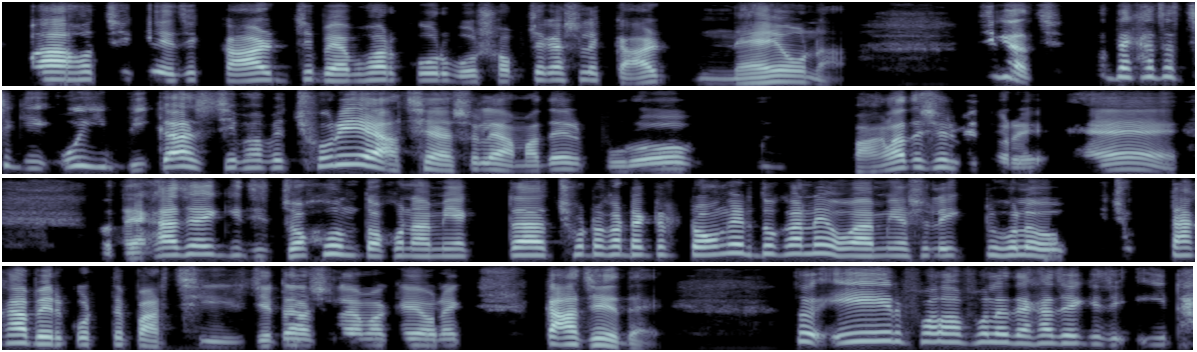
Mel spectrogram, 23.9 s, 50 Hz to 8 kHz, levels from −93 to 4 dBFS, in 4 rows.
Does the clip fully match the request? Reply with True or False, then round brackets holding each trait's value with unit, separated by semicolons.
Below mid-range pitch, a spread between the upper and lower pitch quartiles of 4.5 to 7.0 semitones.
False (215 Hz; 5.0 semitones)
